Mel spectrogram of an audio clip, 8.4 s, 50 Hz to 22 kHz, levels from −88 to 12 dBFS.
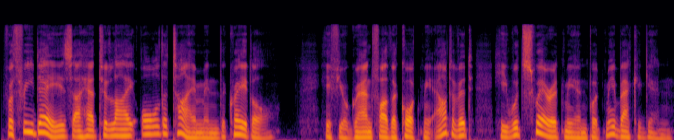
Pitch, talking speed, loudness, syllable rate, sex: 130 Hz, 220 wpm, -17 LUFS, 4.6 syllables/s, male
